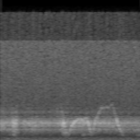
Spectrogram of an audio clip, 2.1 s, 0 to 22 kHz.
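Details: Canadian Philco model 57 tube radio with an outside antenna coil nearby: whistling tones swoop up and down in pitch over a steady hiss as the dial moves. Heterodyne whistle while tuning, cause uncertain, possibly poor alignment or interference.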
